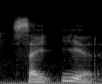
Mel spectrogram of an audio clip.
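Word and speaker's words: Seir: s-e-i-r but you might pronounce that lack um say ear CR the pronunciation say eared and that's very very similar to zaired so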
